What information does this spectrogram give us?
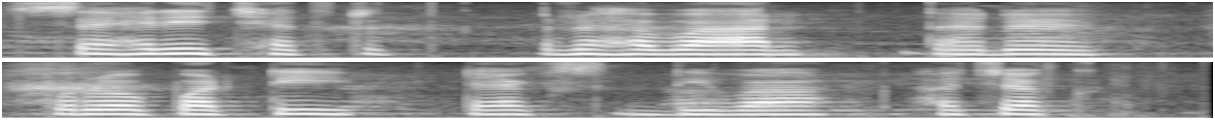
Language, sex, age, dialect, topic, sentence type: Magahi, female, 18-24, Northeastern/Surjapuri, banking, statement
